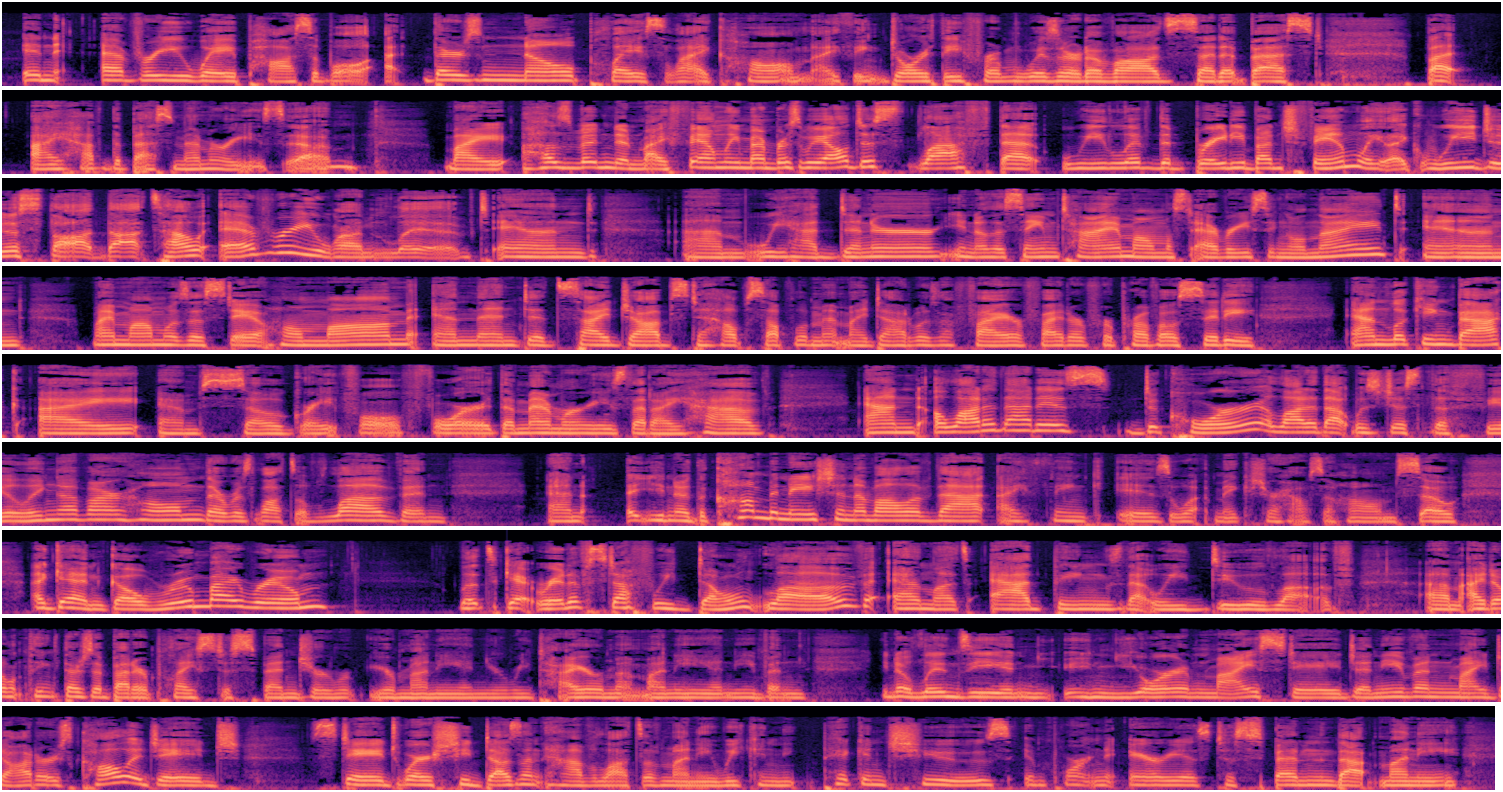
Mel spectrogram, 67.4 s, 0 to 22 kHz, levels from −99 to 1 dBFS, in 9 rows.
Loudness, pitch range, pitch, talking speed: -18 LUFS, 160-195 Hz, 170 Hz, 195 wpm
